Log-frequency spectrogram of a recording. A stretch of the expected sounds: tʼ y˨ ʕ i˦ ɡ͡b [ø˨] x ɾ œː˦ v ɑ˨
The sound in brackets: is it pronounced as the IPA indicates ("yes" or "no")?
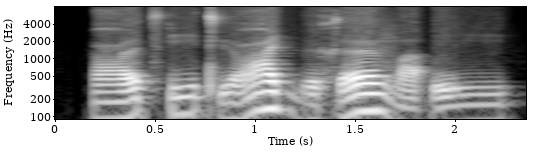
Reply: yes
